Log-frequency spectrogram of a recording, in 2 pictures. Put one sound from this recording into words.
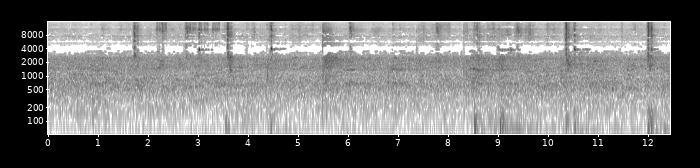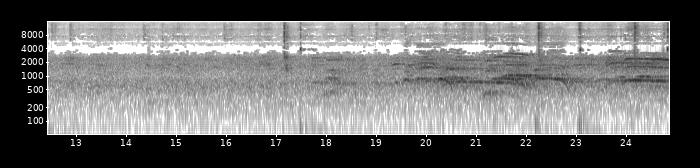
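A large crowd murmurs steadily in an echoing hall.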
